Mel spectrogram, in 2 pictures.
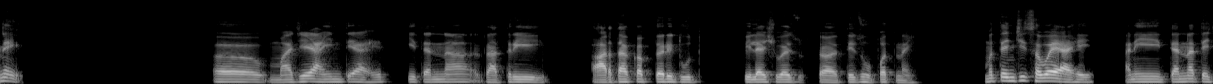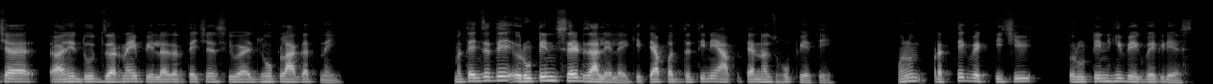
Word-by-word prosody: नाही. 155 Hz, -3 st, -2 dB, 1.9 s
अ, 120 Hz, -3 st, 0 dB
माझे 110 Hz, +5 st, -1 dB
आई 125 Hz, -3 st, +2 dB
आणि 125 Hz, -1 st, -5 dB
ते 130 Hz, -, -1 dB
आहेत, 115 Hz, -1 st, -3 dB, 0.2 s
की 120 Hz, -, -4 dB
त्यांना 115 Hz, +1 st, -3 dB, 0.3 s
रात्री 110 Hz, +3 st, -1 dB, 0.8 s
1/2 115 Hz, +3 st, +4 dB
कप 125 Hz, -1 st, -1 dB
तरी 125 Hz, +1 st, +5 dB
दूध 115 Hz, -1 st, -4 dB, 0.4 s
पिल्याशिवाय 115 Hz, -1 st, +2 dB
झो 110 Hz, -, -13 dB, 0.2 s
अ, 100 Hz, -1 st, +2 dB
ते 110 Hz, -, 0 dB
झोपत 115 Hz, -1 st, -3 dB
नाही. 90 Hz, -3 st, -8 dB, 0.7 s
मग 145 Hz, -, -1 dB
त्यांची 170 Hz, +1 st, +3 dB
सवय 155 Hz, -3 st, +7 dB
आहे 110 Hz, 0 st, +3 dB, 0.4 s
आणि 125 Hz, +1 st, -2 dB
त्यांना 130 Hz, +2 st, +2 dB
त्याच्या 130 Hz, -1 st, +1 dB
आणि 125 Hz, +3 st, +3 dB
दूध 130 Hz, 0 st, -2 dB
जर 130 Hz, 0 st, +4 dB
नाही 135 Hz, 0 st, +1 dB
पिलं 115 Hz, -2 st, 0 dB
तर 115 Hz, -2 st, -1 dB
त्याच्याशिवाय 120 Hz, 0 st, -2 dB
झोप 125 Hz, +1 st, -4 dB
लागत 125 Hz, -1 st, +1 dB
नाही. 95 Hz, -1 st, -8 dB, 1.2 s
मग 125 Hz, -, -3 dB
त्यांचं 155 Hz, +4 st, +4 dB
ते 190 Hz, 0 st, +5 dB
अ, 145 Hz, -, +5 dB
रूटीन 180 Hz, +6 st, +4 dB
सेट 160 Hz, -3 st, +5 dB
झालेलं 110 Hz, -6 st, +4 dB
आहे, 100 Hz, -, -4 dB
की 110 Hz, +3 st, -7 dB
त्या 120 Hz, -, +5 dB
पद्धतीने 120 Hz, +3 st, -4 dB
आ 125 Hz, -, +3 dB, 0.2 s
त्यांना 120 Hz, +1 st, 0 dB
झोप 115 Hz, 0 st, -9 dB
येते. 95 Hz, -3 st, -6 dB, 0.6 s
म्हणून 155 Hz, +6 st, -2 dB
प्रत्येक 165 Hz, -1 st, -2 dB
व्यक्तीची 140 Hz, -1 st, -1 dB, 0.5 s
रूटीन 120 Hz, +4 st, -1 dB
ही 145 Hz, +1 st, -2 dB
वेगवेगळी 115 Hz, -5 st, -1 dB
असते. 100 Hz, +1 st, -12 dB
120 Hz, 145 wpm, -24 LUFS, 115-135 Hz, 1.9 s, सवय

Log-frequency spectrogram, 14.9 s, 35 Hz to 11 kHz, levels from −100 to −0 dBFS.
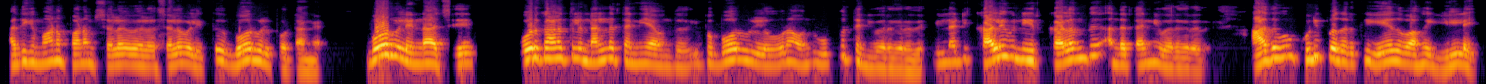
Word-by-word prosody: அதிகமான 160 Hz, +3 st, -3 dB, 0.2 s
பணம் 140 Hz, -1 st, -2 dB
செலவ் 135 Hz, +1 st, +1 dB, 0.3 s
செலவழித்து 135 Hz, -, -3 dB, 0.2 s
போர்வெல் 170 Hz, -5 st, +1 dB
போட்டாங்க. 95 Hz, -3 st, -5 dB, 0.6 s
போர்வெல் 230 Hz, -6 st, +7 dB
என்ன 145 Hz, 0 st, -1 dB
ஆச்சு? 140 Hz, 0 st, -4 dB, 0.6 s
ஒரு 205 Hz, +2 st, +8 dB
காலத்துல 205 Hz, 0 st, +2 dB
நல்ல 185 Hz, +6 st, 0 dB, 0.2 s
தண்ணீயா 145 Hz, -3 st, -1 dB
வந்தது. 115 Hz, -1 st, -12 dB
இப்ப 140 Hz, +2 st, -9 dB
போர்வெலல் 170 Hz, -8 st, 0 dB
பூராம் 150 Hz, +1 st, -3 dB
வந்து 135 Hz, +4 st, -12 dB
உப்பு 135 Hz, -1 st, -14 dB
தண்ணீர் 115 Hz, -8 st, -7 dB
வருகிறது. 100 Hz, -3 st, -5 dB, 0.2 s
இல்லாட்டி 160 Hz, +4 st, -7 dB, 0.2 s
கழிவு 230 Hz, +8 st, +6 dB
நீர் 180 Hz, -3 st, +1 dB
கலந்து 200 Hz, +10 st, +4 dB, 0.2 s
அந்த 135 Hz, -1 st, 0 dB
தண்ணீர் 135 Hz, 0 st, -3 dB
வருகிறது. 110 Hz, -, -6 dB, 0.5 s
அதுவும் 215 Hz, +4 st, +2 dB
குடிப்பதற்கு 190 Hz, -7 st, +1 dB, 0.2 s
ஏதுவாக 145 Hz, -6 st, +2 dB, 0.3 s
இல்லை. 135 Hz, -4 st, -1 dB
150 Hz, 130 wpm, -22 LUFS, 135-185 Hz, 0.6 s, ஒரு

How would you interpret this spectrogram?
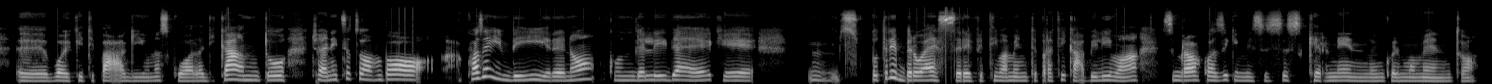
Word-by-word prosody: Uhm, 165 Hz, -1 st, -3 dB
vuoi 175 Hz, +1 st, -1 dB
che 180 Hz, +2 st, -9 dB
ti -, -, -12 dB
paghi 170 Hz, 0 st, 0 dB
una 170 Hz, +2 st, -9 dB
scuola 165 Hz, -1 st, -1 dB
di 165 Hz, 0 st, -17 dB
canto?" 205 Hz, -2 st, +4 dB, 0.2 s
Cioè -, -, -2 dB
ha -, -, +5 dB
iniziato 225 Hz, +4 st, -1 dB
un 215 Hz, 0 st, -2 dB
po' 225 Hz, -1 st, +5 dB, 0.4 s
quasi 265 Hz, +7 st, +4 dB
a -, -, +1 dB
inveire, 200 Hz, -, -2 dB
no, 225 Hz, +6 st, 0 dB
con 195 Hz, -1 st, -10 dB
delle 195 Hz, +1 st, -2 dB
idee 205 Hz, -1 st, -1 dB
che, 185 Hz, -3 st, -4 dB, 0.5 s
mhmm, 205 Hz, -1 st, -13 dB
s -, -, +3 dB
potrebbero 210 Hz, -5 st, +1 dB
essere 190 Hz, -2 st, +8 dB
effettivamente 175 Hz, 0 st, -6 dB
praticabili, 190 Hz, 0 st, -4 dB
ma 175 Hz, +2 st, +1 dB, 0.2 s
sembrava 195 Hz, 0 st, +3 dB
quasi 190 Hz, +2 st, -3 dB
che 195 Hz, -, -12 dB
mi 180 Hz, 0 st, -9 dB
stesse 170 Hz, +3 st, -1 dB
schernendo 175 Hz, -2 st, -2 dB
in 165 Hz, +1 st, -8 dB
quel 170 Hz, 0 st, -6 dB
momento. 160 Hz, -1 st, -6 dB
190 Hz, 155 wpm, -24 LUFS, 175-205 Hz, 0.5 s, essere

